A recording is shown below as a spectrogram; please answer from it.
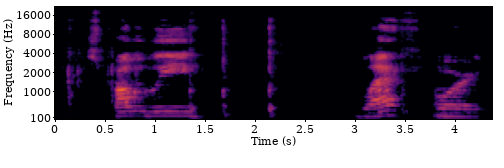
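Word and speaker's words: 6lack: Number 2 is probably Black or 6 like. I don't know. It's pretty Really cool. Black. My friend went to his concert, and it says Six Flag, pronounced black.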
